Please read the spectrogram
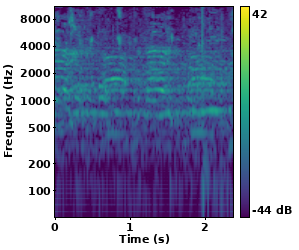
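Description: Basketball game sound on a hardwood court: two short sneaker squeaks, one about half a second in and one near the end, and a ball knock, over arena crowd noise.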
